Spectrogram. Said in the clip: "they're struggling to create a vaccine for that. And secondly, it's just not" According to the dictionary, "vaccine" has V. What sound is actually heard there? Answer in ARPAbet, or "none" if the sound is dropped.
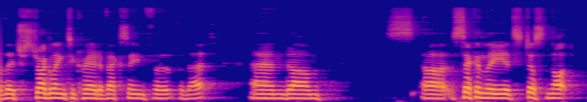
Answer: V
